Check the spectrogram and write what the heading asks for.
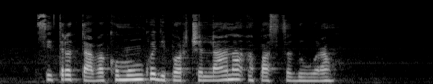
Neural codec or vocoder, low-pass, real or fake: none; 10.8 kHz; real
